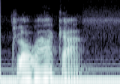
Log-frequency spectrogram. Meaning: cloaca (duct in certain vertebrates used for reproduction and excreting digestive waste)
- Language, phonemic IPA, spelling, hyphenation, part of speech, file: Dutch, /ˌkloːˈaː.kaː/, cloaca, clo‧a‧ca, noun, Nl-cloaca.ogg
